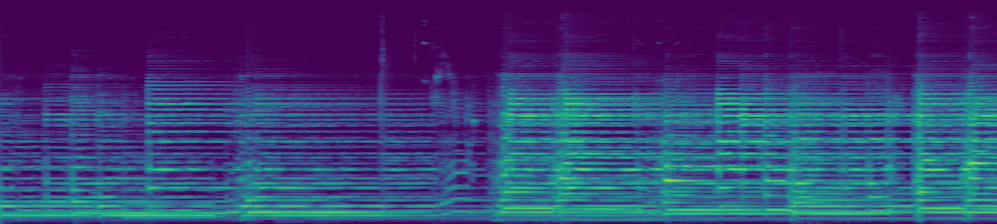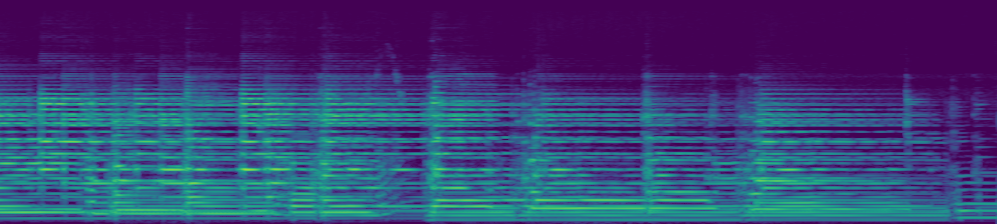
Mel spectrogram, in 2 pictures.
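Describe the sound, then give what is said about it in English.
Electric guitar played through a Mystery Machine chorus effect pedal, a car-themed pedal, with some distortion. Sustained, shimmering chords ring continuously with a wavering, doubled tone, played alone with no talking. “Listen to the Mystery Machine chorus. It's got a very unique chorus sound.”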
